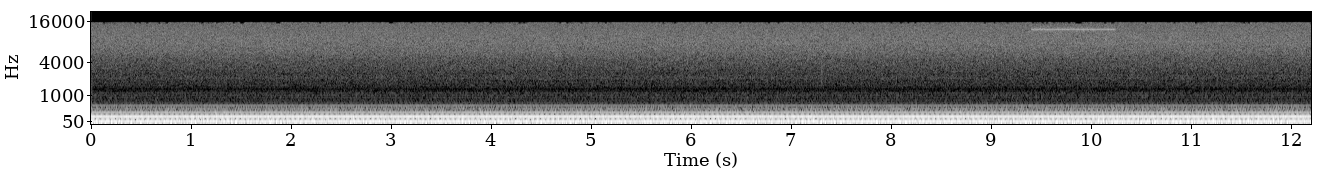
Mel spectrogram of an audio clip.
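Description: Steady mains hum over a layer of hiss.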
